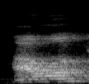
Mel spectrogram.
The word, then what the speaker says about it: Hawa: Alright, that's how you pronounce it. Hawa, it means to be.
